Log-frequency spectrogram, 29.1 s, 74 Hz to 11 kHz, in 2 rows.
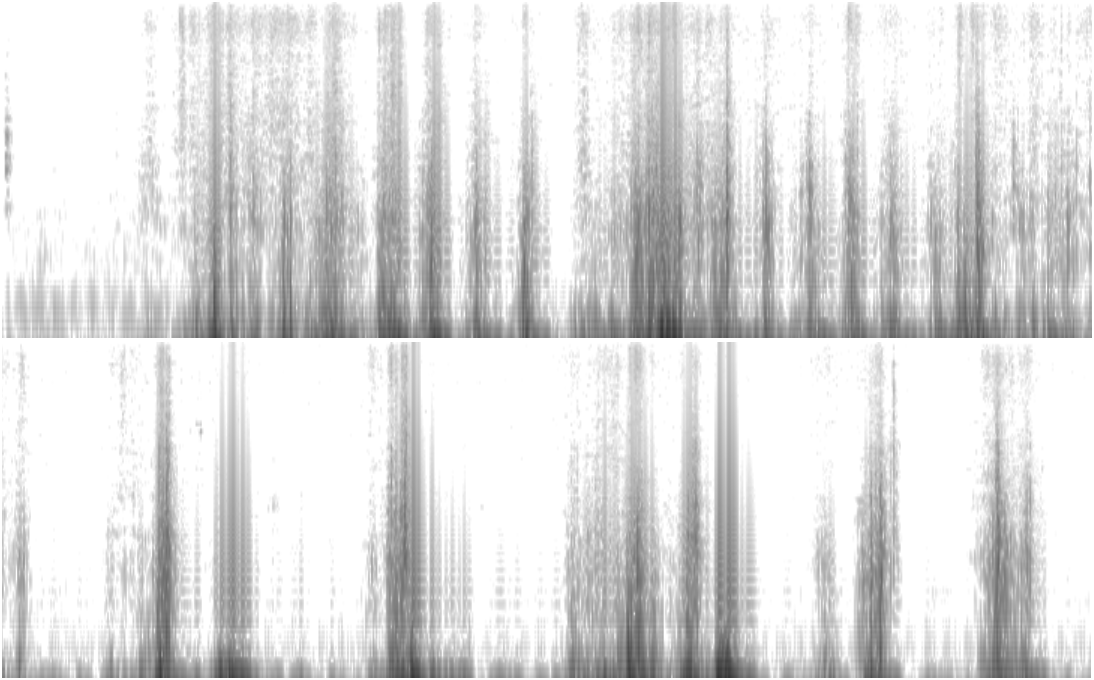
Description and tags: Blanket noises d7s(2)
Heavy Blanket getting Moved Around
Blanket, Heavy, Large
